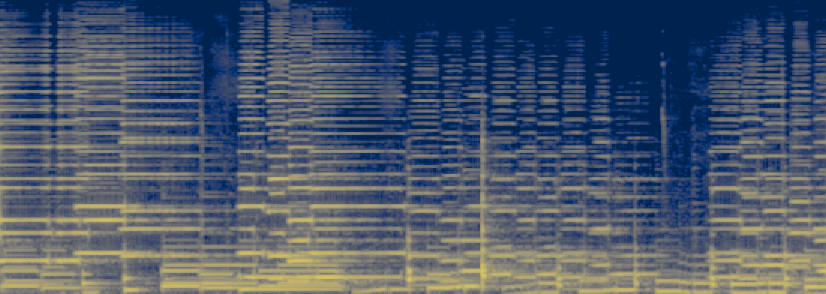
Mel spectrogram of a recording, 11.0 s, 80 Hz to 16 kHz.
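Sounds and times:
bandoneon chords: 0.0 - 11.0
guitar plucking: 0.0 - 11.0.

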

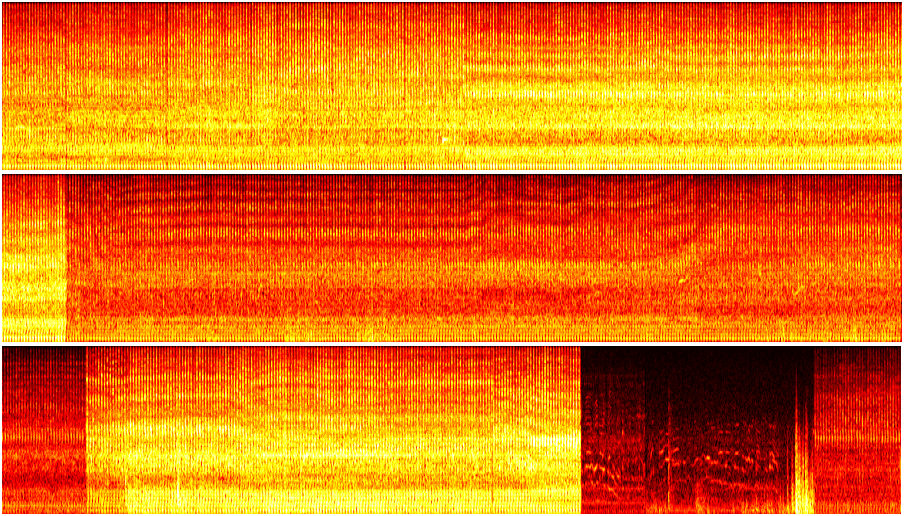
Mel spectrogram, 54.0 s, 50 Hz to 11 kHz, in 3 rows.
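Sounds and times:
engine driving concrete mixer: 0.0 - 47.6, 52.2 - 53.9.

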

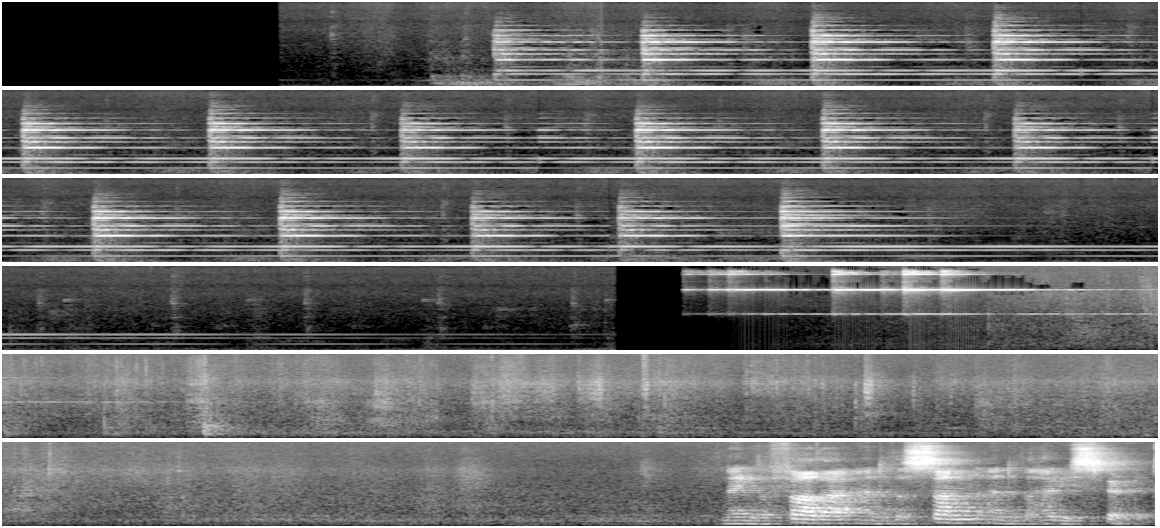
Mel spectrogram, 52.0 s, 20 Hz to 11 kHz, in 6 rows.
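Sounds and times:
church bell tolling: 3.2 - 30.3, 31.2 - 36.7, 44.5 - 52.0.

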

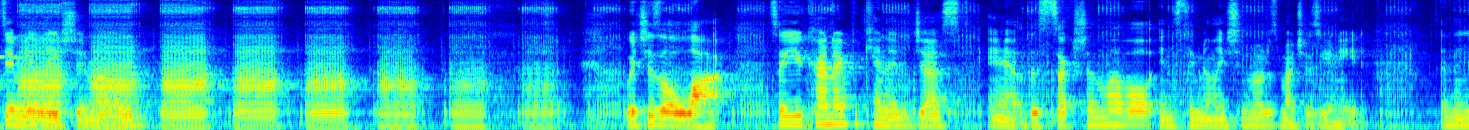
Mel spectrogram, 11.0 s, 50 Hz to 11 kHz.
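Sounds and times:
breast pump motor pulsing: 0.0 - 11.0.

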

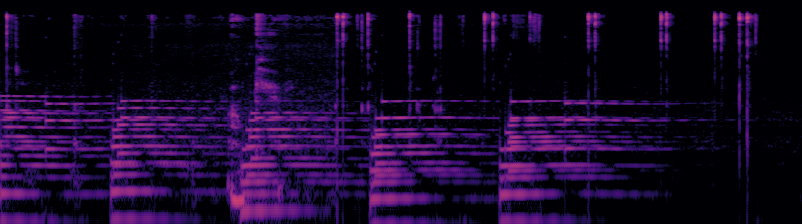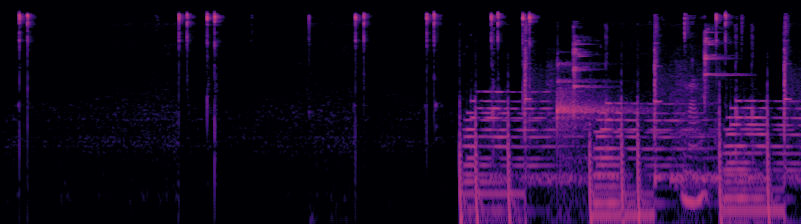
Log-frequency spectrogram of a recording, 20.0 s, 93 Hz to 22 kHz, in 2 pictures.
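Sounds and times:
soft background music notes: 0.0 - 9.2, 15.8 - 20.0
computer mouse clicks: 4.2 - 6.4, 7.3 - 7.6, 8.2 - 9.5, 10.2 - 10.5, 12.2 - 12.9, 13.8 - 14.7, 15.3 - 15.6.

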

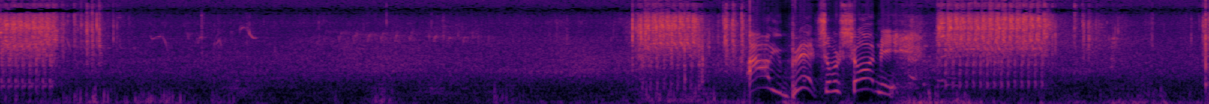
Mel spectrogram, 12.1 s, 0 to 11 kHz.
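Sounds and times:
airsoft gun rapid firing: 0.0 - 0.7, 6.3 - 7.3, 9.4 - 10.6.

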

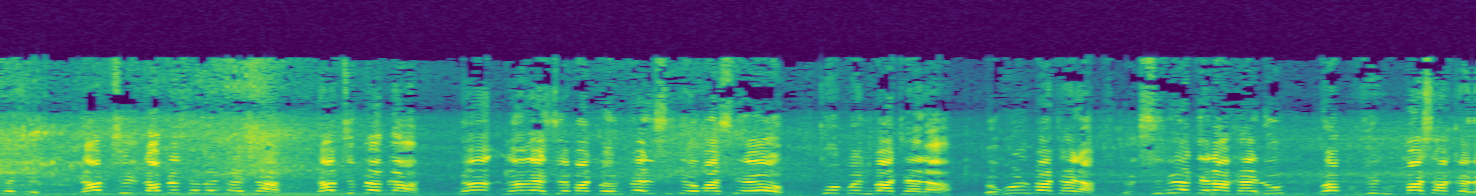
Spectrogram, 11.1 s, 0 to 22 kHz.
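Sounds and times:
man speaking loudly: 0.0 - 11.0.

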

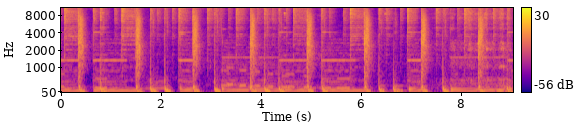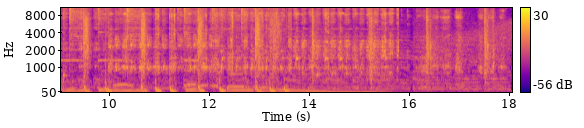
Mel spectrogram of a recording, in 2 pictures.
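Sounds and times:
background music: 0.0 - 18.0
saw blade rasping through metal: 7.5 - 18.0.

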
